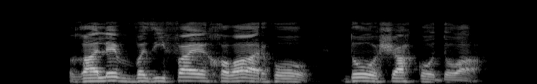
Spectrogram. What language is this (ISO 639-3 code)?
urd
